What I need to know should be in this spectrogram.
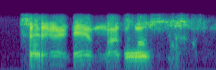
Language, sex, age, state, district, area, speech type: Telugu, male, 18-30, Andhra Pradesh, N T Rama Rao, rural, conversation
